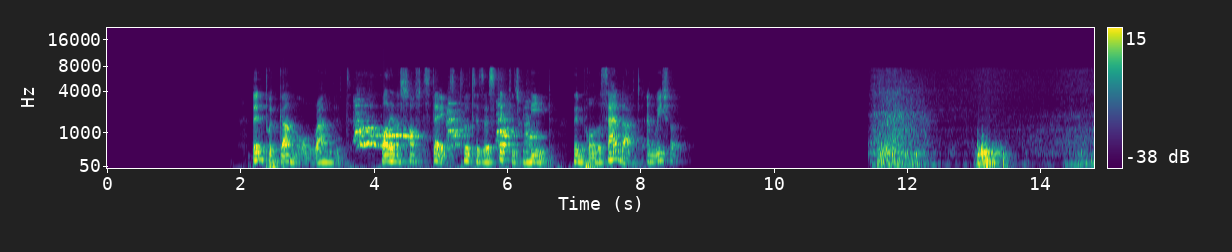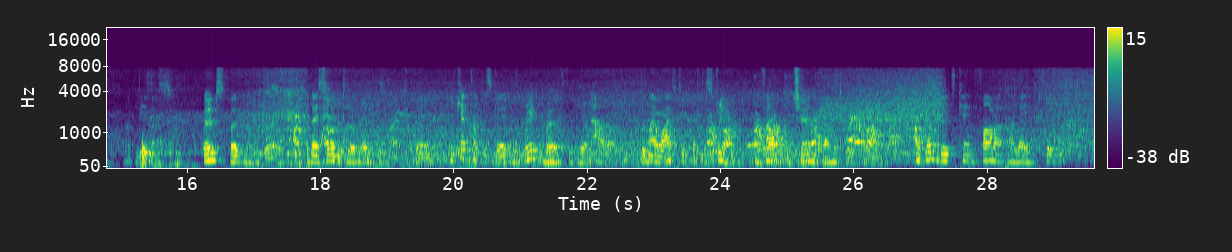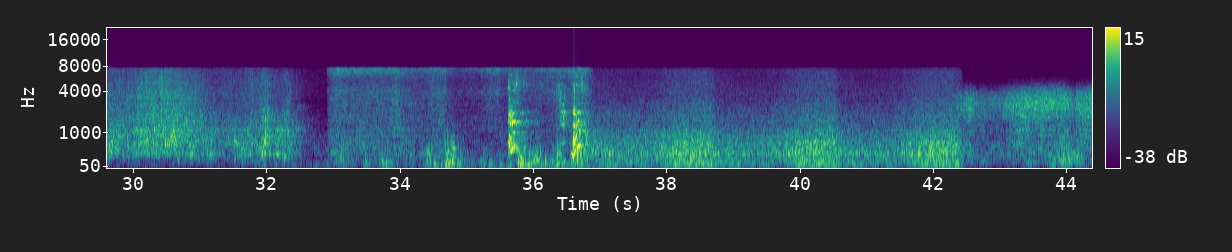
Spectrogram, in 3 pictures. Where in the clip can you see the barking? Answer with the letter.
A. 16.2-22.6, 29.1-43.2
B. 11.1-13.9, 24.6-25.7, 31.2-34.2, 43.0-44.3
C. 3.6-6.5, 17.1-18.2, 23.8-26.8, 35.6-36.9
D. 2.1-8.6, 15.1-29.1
C.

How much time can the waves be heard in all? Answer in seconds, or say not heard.
33 s.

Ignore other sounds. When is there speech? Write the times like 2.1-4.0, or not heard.
2.1-8.6, 15.1-29.1.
